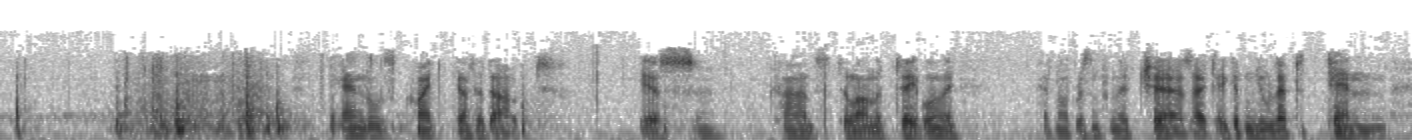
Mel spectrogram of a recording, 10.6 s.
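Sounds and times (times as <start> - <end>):
window being closed: 0.8 - 2.6
speech: 2.6 - 4.2, 4.8 - 10.5.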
